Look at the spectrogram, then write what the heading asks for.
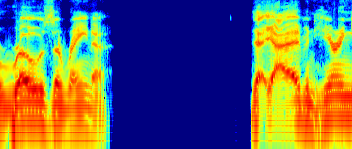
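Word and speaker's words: Arozarena: parodies and Randy a Rosara and by the way it's a Ros Arena yeah yeah I've been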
